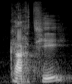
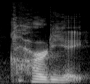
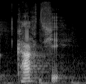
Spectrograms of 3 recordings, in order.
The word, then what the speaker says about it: Cartier: Cartier, not Cartier. The R comes from the back of your throat, which is typical French, so it's Cartier.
